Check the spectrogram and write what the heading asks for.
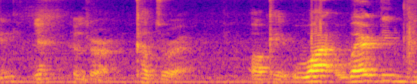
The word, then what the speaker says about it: Kaltura: Yeah, Kaltura.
